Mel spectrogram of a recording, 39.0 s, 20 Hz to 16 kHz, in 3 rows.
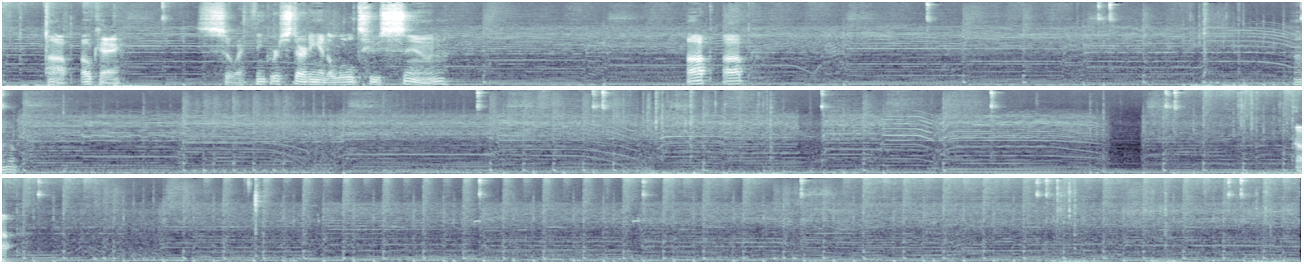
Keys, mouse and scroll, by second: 0.1 space, 0.4 space, 1.7-9.4 drag, 11.0 click, 11.9 space, 12.3 space, 13.1-17.9 drag, 19.0 click, 19.5 space, 19.8 space, 20.3 space, 20.6 space, 21.3-23.0 drag, 24.7 click, 25.4 space, 25.8 space, 26.4-30.9 drag, 32.5-34.1 drag, 36.4 click, 36.6 space, 37.6 space, 38.3 click, 38.6 space.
